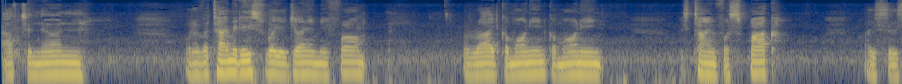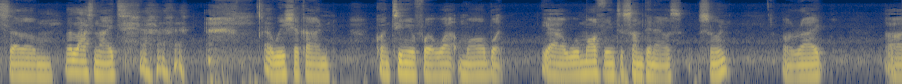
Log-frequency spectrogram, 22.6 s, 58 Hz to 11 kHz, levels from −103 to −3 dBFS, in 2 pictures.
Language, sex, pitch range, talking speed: English, male, 100-110 Hz, 120 wpm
